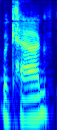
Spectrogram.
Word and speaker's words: WCAG: As I said, I've heard that it's like a trivia, or not a trivia question, but like a, how do you pronounce it? I call it WCAG.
